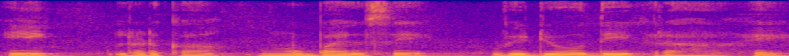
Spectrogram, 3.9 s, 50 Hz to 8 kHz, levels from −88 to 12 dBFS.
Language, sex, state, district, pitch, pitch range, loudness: Hindi, female, Maharashtra, Gondia, 185 Hz, 180-195 Hz, -15 LUFS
